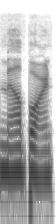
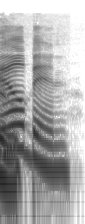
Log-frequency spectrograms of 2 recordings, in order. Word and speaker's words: Melbourne: and the State Library If Only They would say Australia instead of Australia and melbour instead of Melbourne oh no I've been saying it wrong me too melbin no listen I'm from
